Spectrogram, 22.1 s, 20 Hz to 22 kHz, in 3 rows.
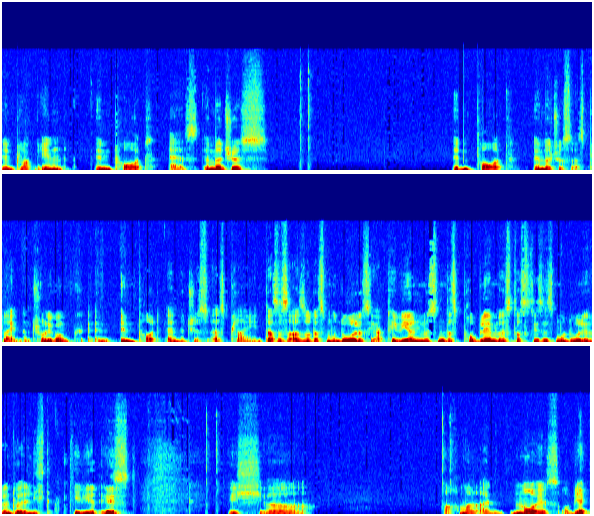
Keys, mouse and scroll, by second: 3.6-22.1 drag.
